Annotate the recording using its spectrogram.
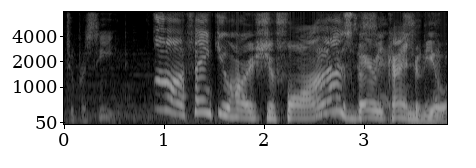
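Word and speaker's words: Haurchefant: Orchiffon. It's French. I'm American. What do you want from me? Oh, it's pronounced like it's French anyway.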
